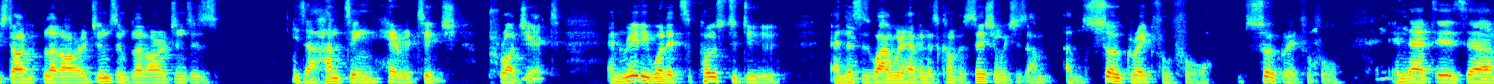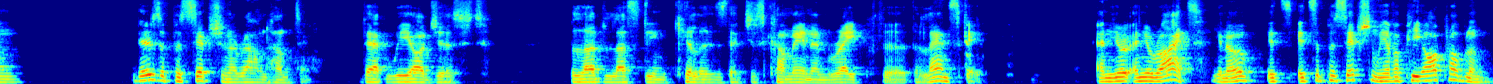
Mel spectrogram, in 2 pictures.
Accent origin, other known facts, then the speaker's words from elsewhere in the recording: South Africa; moved away as an adult; now in United States; I was born and raised in South Africa. I lived in South Africa until I was 24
